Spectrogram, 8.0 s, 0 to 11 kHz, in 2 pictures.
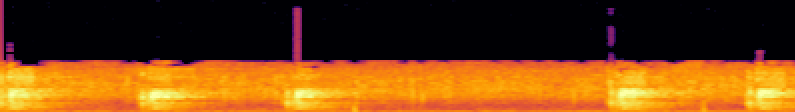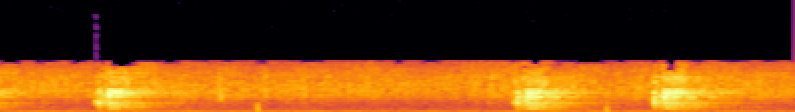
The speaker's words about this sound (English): Now in the North Tower, cell number 105 is heard all day, a low, hammering sound. The sound of an old man making shoes in the dark.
